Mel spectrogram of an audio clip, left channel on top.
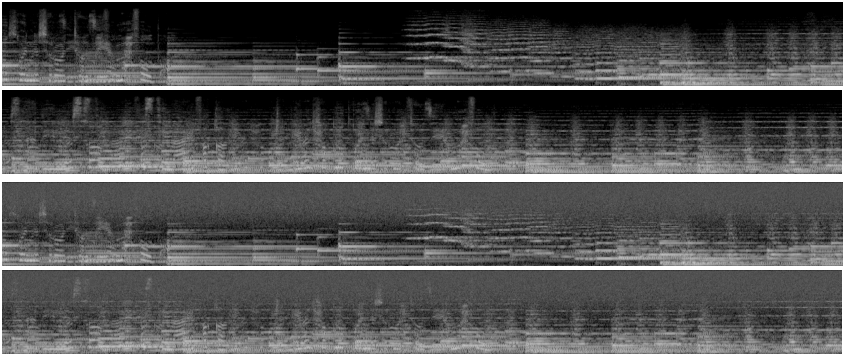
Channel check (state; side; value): noise; right; hiss, 6 dB below the sound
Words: والنشر والتوزيع محفوظة. هذه النسخة للاستماع فقط. جميع الحقوق والنشر والتوزيع محفوظة.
